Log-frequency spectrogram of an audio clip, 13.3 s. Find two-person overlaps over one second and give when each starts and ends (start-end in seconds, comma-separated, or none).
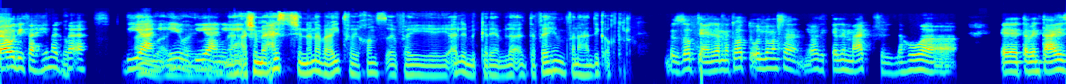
1.7-3.1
